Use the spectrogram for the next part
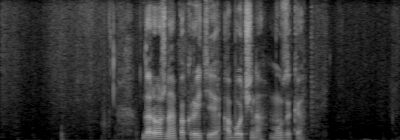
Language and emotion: Russian, neutral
